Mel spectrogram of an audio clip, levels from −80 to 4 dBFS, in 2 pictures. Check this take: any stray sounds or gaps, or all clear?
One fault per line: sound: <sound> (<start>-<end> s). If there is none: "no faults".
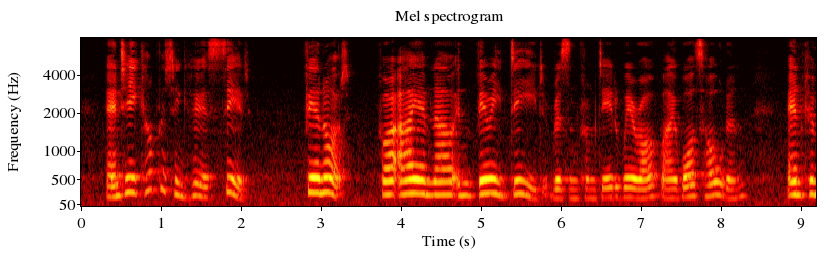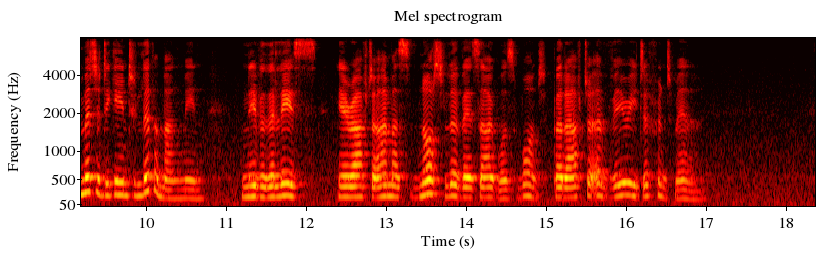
no faults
